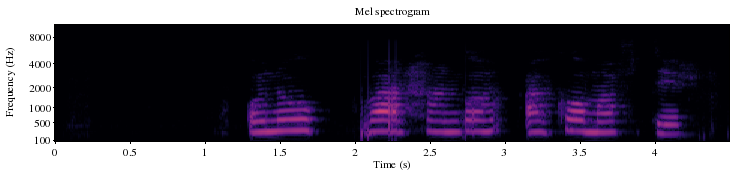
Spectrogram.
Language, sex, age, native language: Icelandic, female, 12, Icelandic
